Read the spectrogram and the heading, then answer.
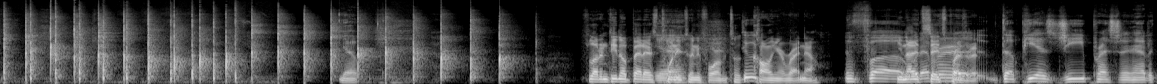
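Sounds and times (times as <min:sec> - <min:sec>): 
crowd round of applause: 0:00.0 - 0:05.2
speech: 0:03.4 - 0:03.8, 0:05.9 - 0:11.5.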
